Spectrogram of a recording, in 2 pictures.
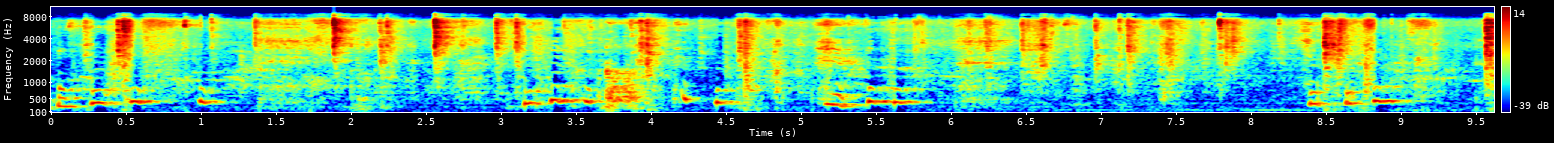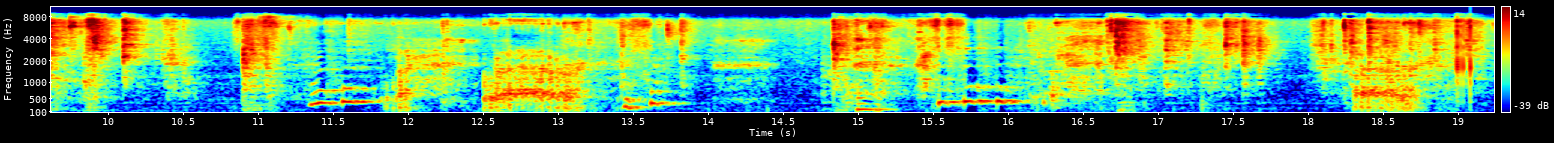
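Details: Shih Tzu named Dusty confronting a red devil fish indoors, giving short yipping barks and whimpers in scattered bursts while a person urges him on with repeated speech.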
